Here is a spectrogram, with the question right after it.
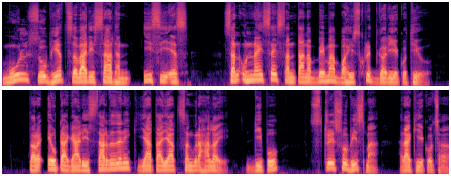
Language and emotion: Nepali, neutral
